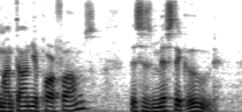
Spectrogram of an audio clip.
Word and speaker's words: Montagne: I really have trouble pronouncing it because there's multiple ways to pronounce it. Montagne is my understanding, Montagne Parfums.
